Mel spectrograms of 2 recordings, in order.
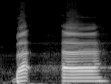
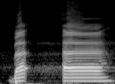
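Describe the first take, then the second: Both takes have the same delivery.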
